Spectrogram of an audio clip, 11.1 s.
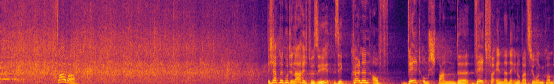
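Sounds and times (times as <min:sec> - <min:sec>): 
audience applause: 0:00.0 - 0:05.4
speech: 0:01.2 - 0:01.6, 0:05.3 - 0:11.0.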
